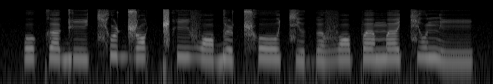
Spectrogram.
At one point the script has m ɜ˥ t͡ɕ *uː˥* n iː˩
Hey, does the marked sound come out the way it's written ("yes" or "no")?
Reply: no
